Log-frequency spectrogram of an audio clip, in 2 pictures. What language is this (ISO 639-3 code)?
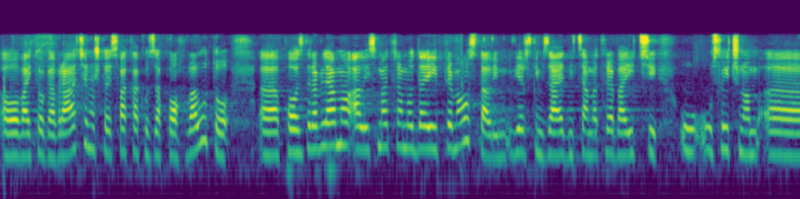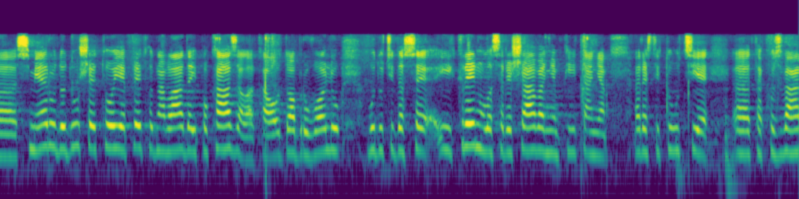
srp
